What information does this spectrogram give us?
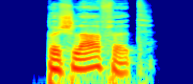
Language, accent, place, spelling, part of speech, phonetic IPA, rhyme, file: German, Germany, Berlin, beschlafet, verb, [bəˈʃlaːfət], -aːfət, De-beschlafet.ogg
- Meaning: second-person plural subjunctive I of beschlafen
